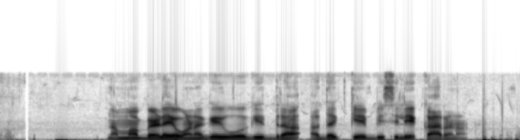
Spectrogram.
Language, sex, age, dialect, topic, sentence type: Kannada, male, 25-30, Central, agriculture, question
